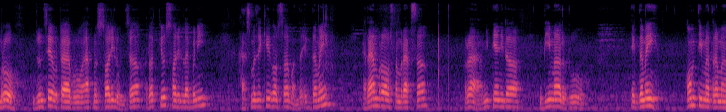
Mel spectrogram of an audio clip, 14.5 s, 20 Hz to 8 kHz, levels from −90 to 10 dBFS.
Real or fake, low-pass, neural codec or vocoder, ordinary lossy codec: real; 7.2 kHz; none; none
